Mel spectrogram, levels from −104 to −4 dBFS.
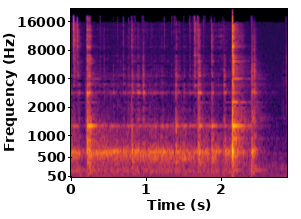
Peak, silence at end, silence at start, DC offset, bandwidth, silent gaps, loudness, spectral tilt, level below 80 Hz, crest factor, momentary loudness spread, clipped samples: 0 dBFS; 0.35 s; 0 s; under 0.1%; 19 kHz; none; -27 LUFS; -0.5 dB/octave; -62 dBFS; 30 dB; 17 LU; under 0.1%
